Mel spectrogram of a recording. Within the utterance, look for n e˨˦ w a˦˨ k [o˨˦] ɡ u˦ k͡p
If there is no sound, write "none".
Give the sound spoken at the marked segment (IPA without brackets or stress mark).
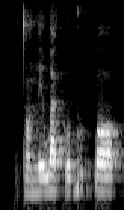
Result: o˨˦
